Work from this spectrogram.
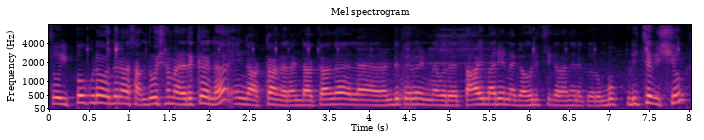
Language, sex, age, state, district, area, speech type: Tamil, male, 30-45, Tamil Nadu, Krishnagiri, rural, spontaneous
